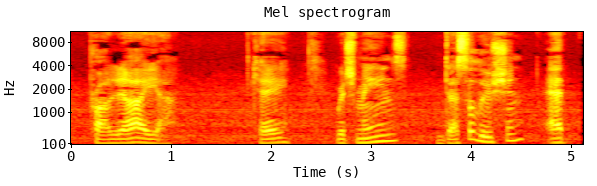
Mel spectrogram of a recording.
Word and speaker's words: Pralaya: In Hindu, is pronounced Pralaya. Pralaya.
